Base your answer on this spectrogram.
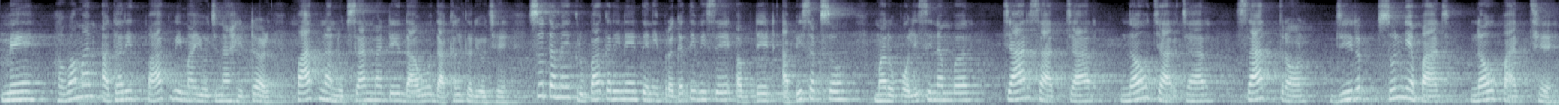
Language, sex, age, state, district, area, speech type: Gujarati, female, 45-60, Gujarat, Surat, urban, read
